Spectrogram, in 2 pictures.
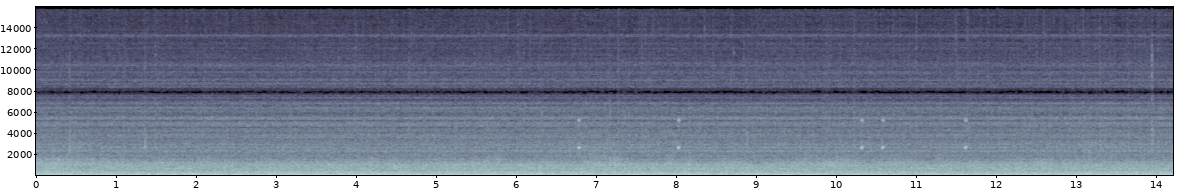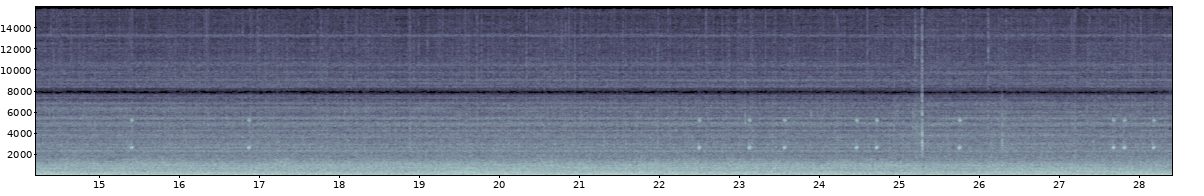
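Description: Steady road and engine noise inside a car cabin at highway cruising speed, with a strong low hum. Faint, short high beeps come now and then at irregular intervals.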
